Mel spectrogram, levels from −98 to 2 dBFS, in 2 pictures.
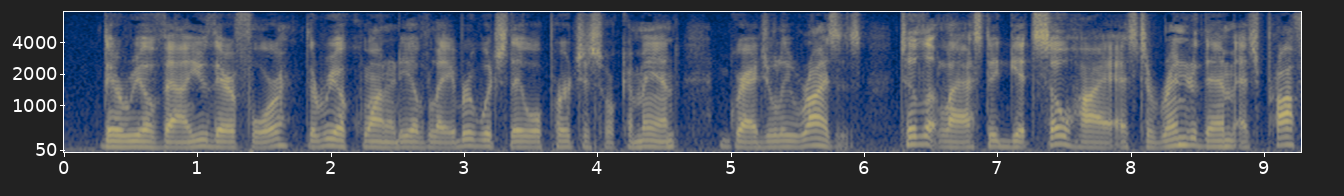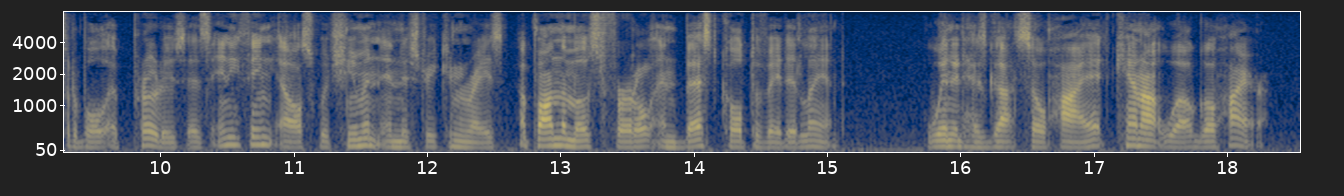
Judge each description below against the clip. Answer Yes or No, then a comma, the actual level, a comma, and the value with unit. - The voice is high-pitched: No, low, 120 Hz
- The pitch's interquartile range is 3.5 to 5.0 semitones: No, narrow, 2.6 semitones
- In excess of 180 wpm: Yes, average, 195 wpm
